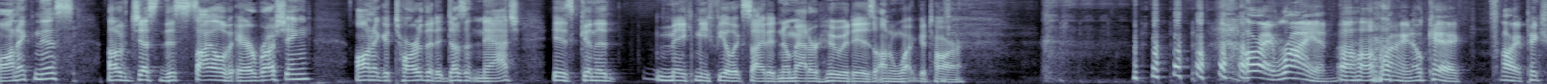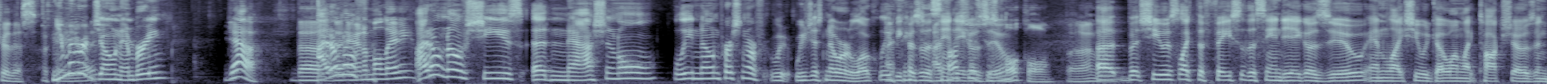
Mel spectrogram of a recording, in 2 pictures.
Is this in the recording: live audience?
no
